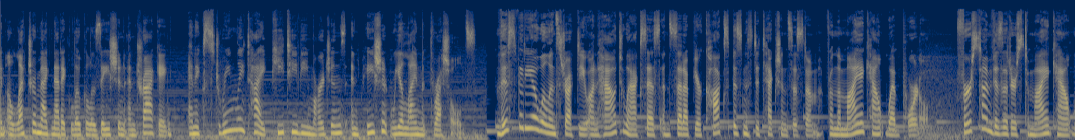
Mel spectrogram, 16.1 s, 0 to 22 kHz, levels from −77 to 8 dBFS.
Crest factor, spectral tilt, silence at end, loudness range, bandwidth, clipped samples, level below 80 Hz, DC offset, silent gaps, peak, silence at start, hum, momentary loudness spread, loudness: 14 dB; -5 dB/octave; 0 s; 3 LU; 16.5 kHz; under 0.1%; -36 dBFS; under 0.1%; none; -2 dBFS; 0 s; none; 7 LU; -16 LUFS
